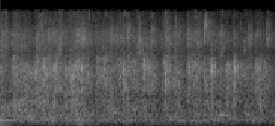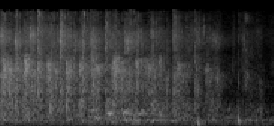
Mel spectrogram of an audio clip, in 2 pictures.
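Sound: audience applause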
